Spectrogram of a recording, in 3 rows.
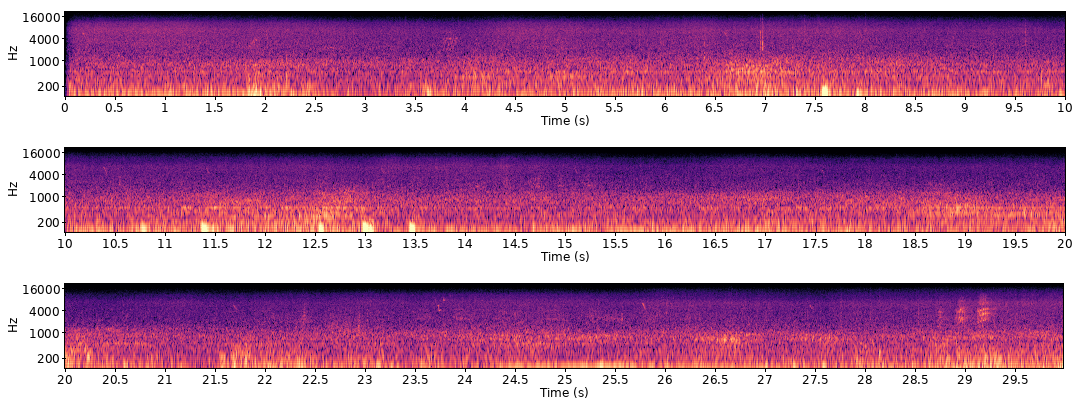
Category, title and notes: Soundscapes > Nature
countryside-day-breeze and birds 2
ambiance recorded in a farm near a route. Very few vehicles passing by.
